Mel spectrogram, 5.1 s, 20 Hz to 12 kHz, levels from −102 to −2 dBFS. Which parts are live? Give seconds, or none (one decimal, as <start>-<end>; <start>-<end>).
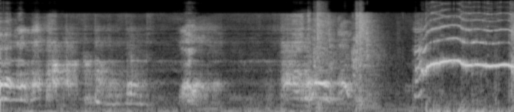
3.1-5.1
